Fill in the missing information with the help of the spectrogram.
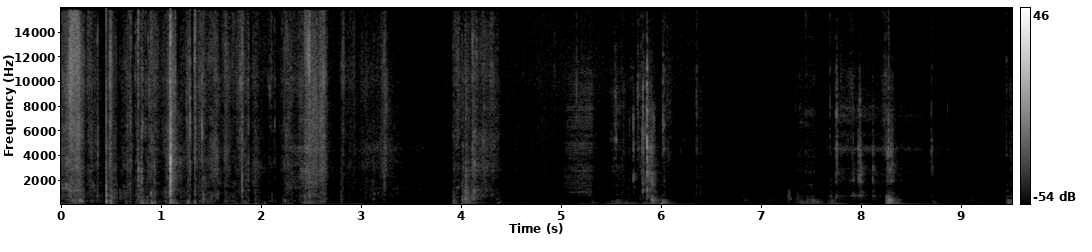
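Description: Handling noise from hard plastic card cases and packaging: a few sharp clicks in the first second, then scattered short rustles and taps.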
